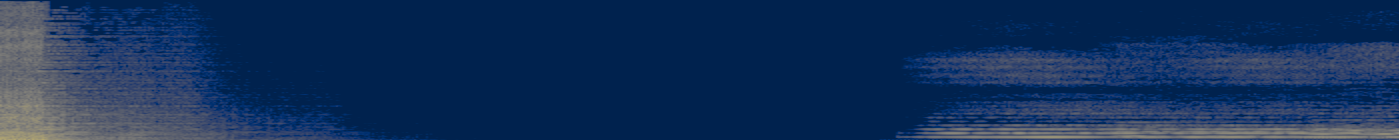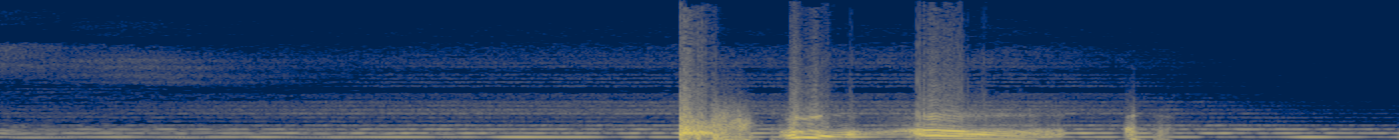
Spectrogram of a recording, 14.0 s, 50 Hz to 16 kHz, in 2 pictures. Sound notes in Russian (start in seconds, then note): 10.4 Хруст; 10.7 Стоны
